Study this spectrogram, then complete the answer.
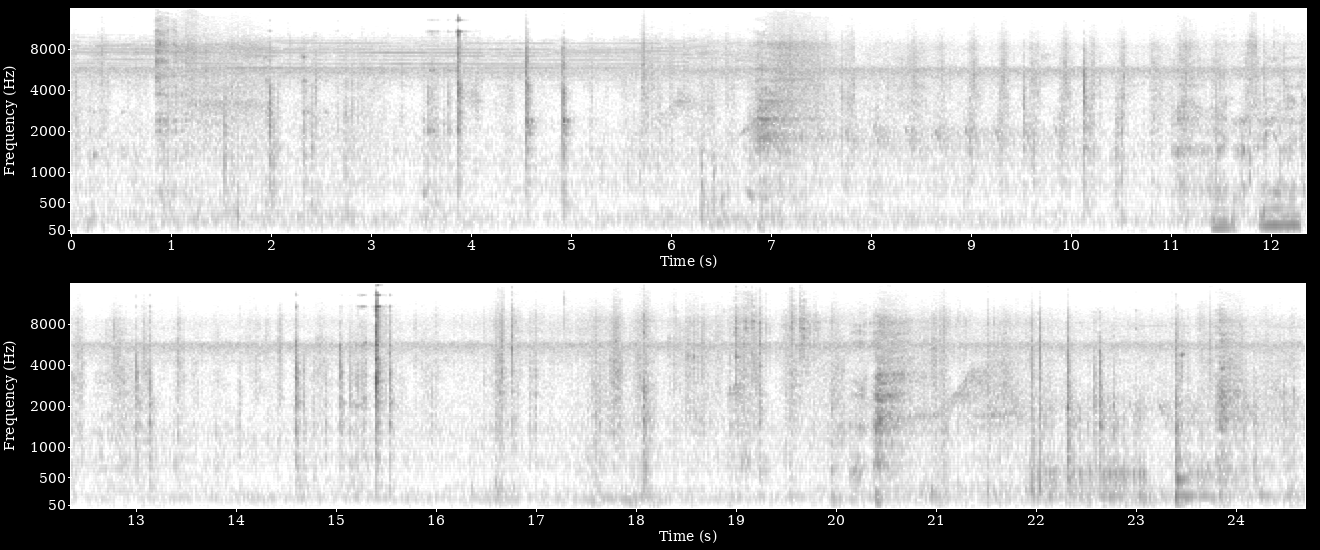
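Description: A metal wrench clicks and clinks against engine parts.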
